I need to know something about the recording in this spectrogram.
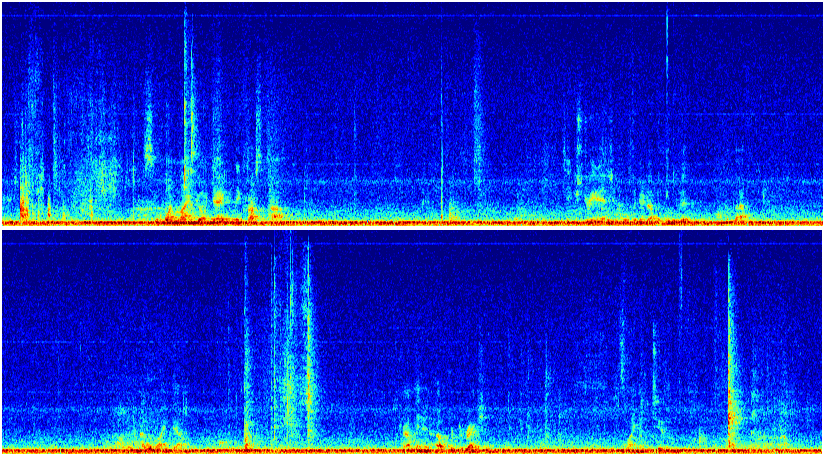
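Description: A projector hums steadily.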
